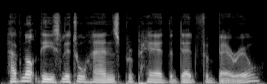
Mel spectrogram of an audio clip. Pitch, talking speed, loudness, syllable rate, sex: 110 Hz, 225 wpm, -19 LUFS, 6.1 syllables/s, male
